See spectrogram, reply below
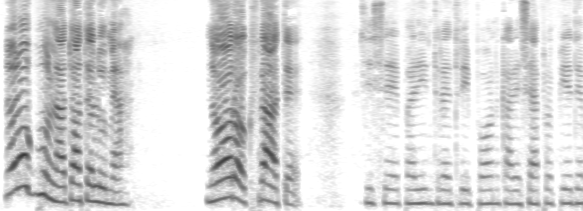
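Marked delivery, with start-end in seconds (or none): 0.0-1.3 booming good cheer to all; loud hearty greeting. A narrator's reading. Pinto salutes everyone in the tavern, loud and hearty. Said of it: "spuse în gura mare". 2.0-3.0 loud, brotherly hail; hearty loud greeting. A narrator's reading. Priest comes to embrace Pinto, loud and hearty.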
